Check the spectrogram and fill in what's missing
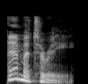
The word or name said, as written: amatory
